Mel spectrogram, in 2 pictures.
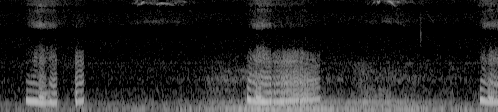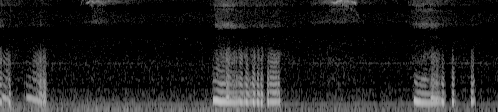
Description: sleeping with again a Squeaky snore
